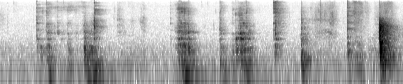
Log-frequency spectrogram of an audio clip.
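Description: Paper towel wiping wet acrylic paint off a canvas edge and hands shifting the canvas on a plastic-covered spin table: a handful of short, scattered rubbing and scraping strokes with quiet gaps between, the loudest just before the end.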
